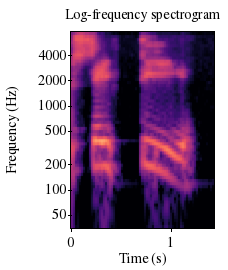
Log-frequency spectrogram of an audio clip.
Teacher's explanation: The reason it's not a flap T is because it's not between two vowel sounds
